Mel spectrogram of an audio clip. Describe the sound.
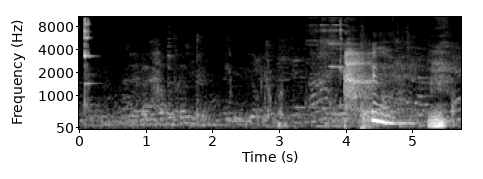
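Champagne glasses clink together in a toast to a first month in Paris, a bright ringing tap against a quiet background, with low murmured voices and soft shuffling around it.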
